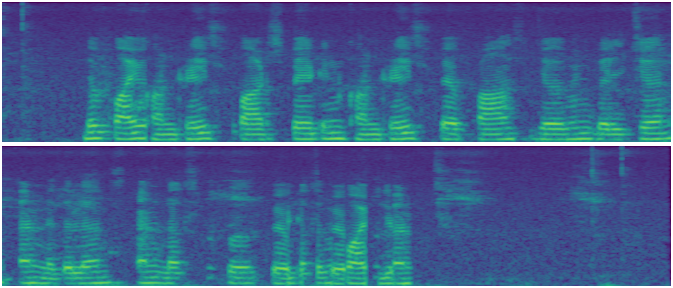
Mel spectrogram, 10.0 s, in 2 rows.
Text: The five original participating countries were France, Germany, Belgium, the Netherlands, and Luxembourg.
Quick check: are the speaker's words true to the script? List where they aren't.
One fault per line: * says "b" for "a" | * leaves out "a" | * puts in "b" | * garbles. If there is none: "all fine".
* says "countries" for "original"
* garbles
